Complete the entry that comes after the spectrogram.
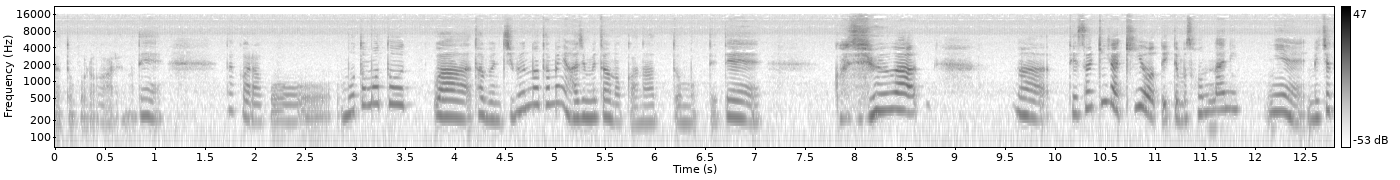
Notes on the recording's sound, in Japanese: From Radiotalk。かなりノイズが入ってしまっていてごめんなさい。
